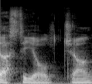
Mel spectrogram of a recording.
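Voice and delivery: plain

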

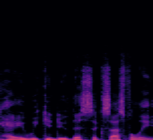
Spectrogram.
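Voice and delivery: ordinary talk

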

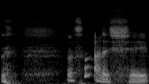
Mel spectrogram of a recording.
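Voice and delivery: out of breath while speaking.

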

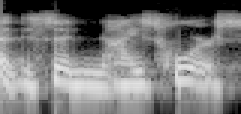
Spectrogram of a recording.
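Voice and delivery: normal talking voice

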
